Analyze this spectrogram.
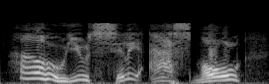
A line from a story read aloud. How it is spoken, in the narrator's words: cried Toad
